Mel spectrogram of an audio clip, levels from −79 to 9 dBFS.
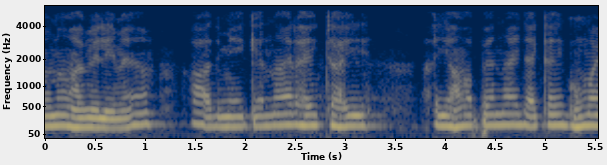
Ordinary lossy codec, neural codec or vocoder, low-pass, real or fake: none; codec, 16 kHz, 8 kbps, FreqCodec, smaller model; 5.4 kHz; fake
